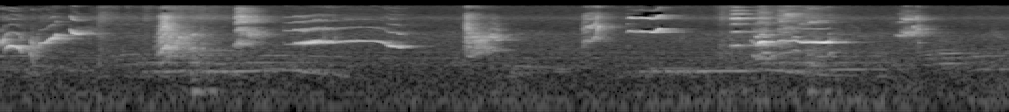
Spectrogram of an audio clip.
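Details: Oriental magpie-robin, ngeriwik call used to stimulate young birds to sing: loud bursts of harsh chirps mixed with clear whistled slurs, with a faint steady low tone behind.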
